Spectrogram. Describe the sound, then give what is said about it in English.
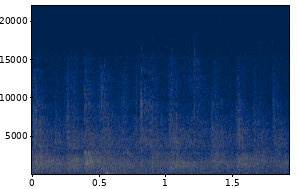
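Faint clapping from an audience, a soft crackling patter that carries on evenly for about two seconds, with no voices standing out over it. “His sins, yeah, that's a clap.”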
